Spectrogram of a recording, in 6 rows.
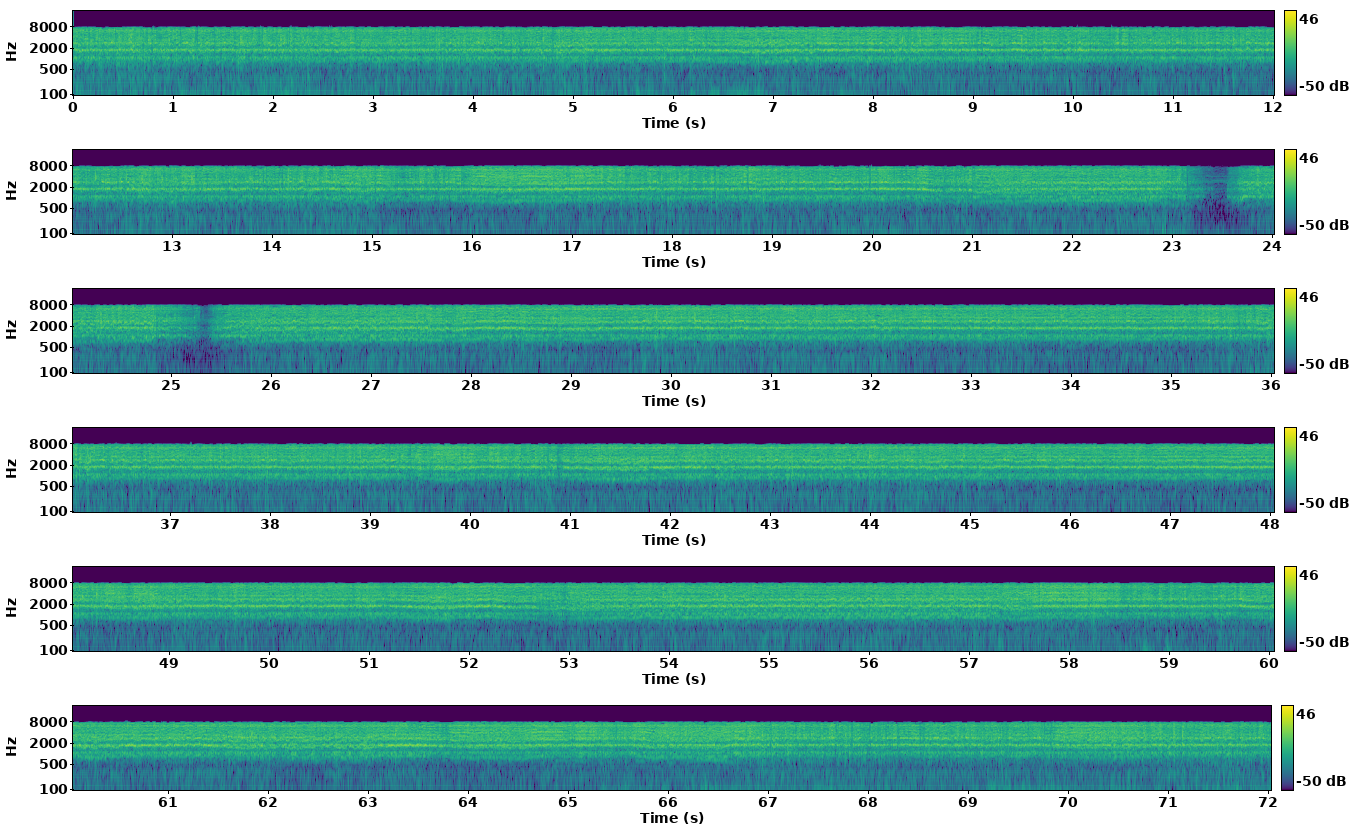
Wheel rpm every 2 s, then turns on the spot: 230, 240, 230, 230, 240, 230, 230, 230, 220, 230, 210, 120, 120, 180, 220, 230, 230, 240, 230, 230, 220, 230, 230, 230, 230, 230, 210, 200, 210, 230, 220, 210, 220, 230, 230, 220.
none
